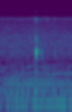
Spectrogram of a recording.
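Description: A single short, sharp hiccup in a quiet room.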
